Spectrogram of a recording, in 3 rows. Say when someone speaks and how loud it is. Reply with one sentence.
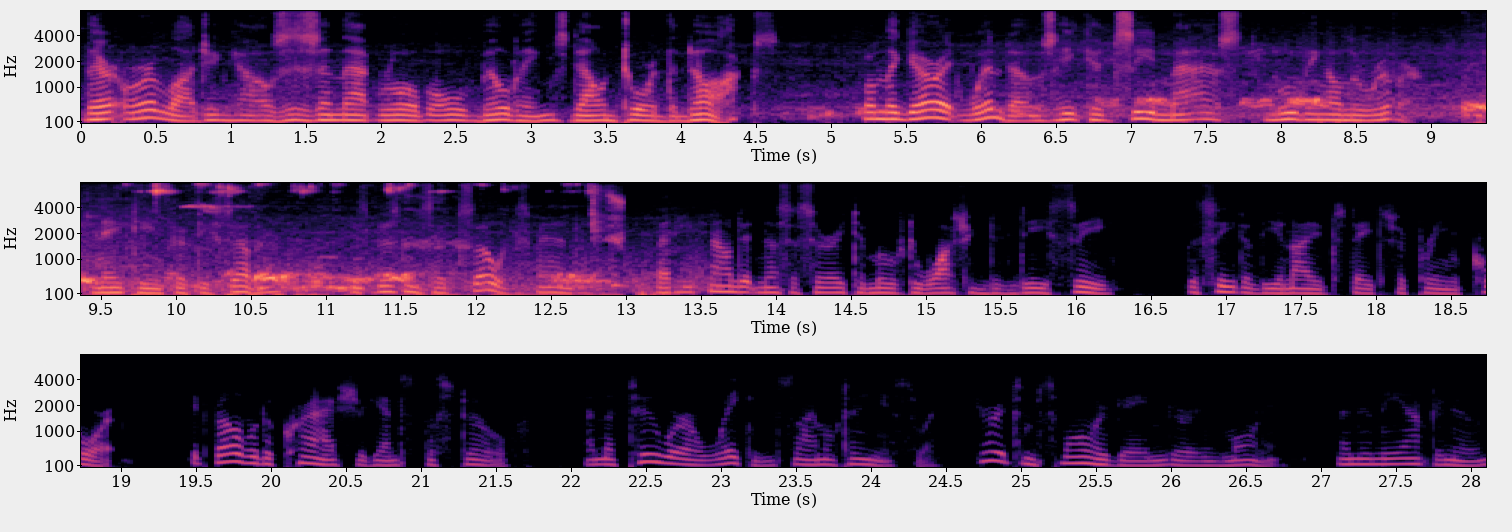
You can hear the talking from 0.0 to 28.0 s, getting quieter.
